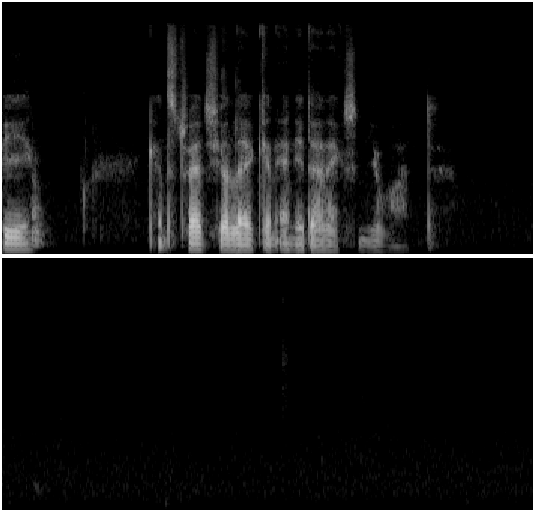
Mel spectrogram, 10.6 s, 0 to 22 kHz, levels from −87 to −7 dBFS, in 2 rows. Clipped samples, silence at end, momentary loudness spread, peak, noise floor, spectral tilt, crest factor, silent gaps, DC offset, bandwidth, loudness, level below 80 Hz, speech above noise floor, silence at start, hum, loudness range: under 0.1%; 6.35 s; 24 LU; -16 dBFS; -77 dBFS; -5 dB/octave; 24 dB; none; under 0.1%; 15.5 kHz; -35 LUFS; -70 dBFS; 42 dB; 0 s; none; 14 LU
